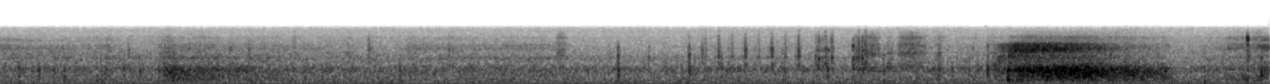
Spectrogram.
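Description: A person's breath close to the microphone: a short sniff or exhale about a second in and a louder one near the end, with a run of faint ticks in between.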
